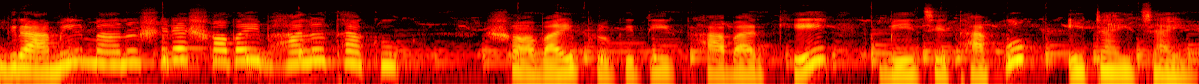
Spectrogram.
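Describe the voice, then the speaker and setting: A generous young village housewife from a cartoon fable , played by a woman. Her voice is fairly high, her manner modest and earnest, and music plays clearly behind her. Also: animated, normal speed, lightly acted. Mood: kindly, earnest. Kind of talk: Bengali moral-story cartoon dialogue. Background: background music.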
